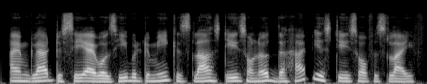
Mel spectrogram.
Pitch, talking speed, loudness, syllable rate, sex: 150 Hz, 295 wpm, -16 LUFS, 5.7 syllables/s, male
